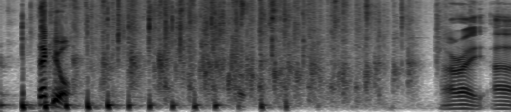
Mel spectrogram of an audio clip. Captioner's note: audience applauding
